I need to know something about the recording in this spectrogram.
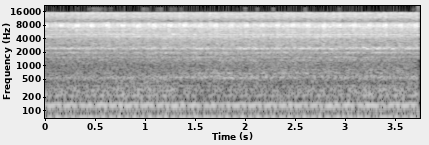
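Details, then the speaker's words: Chevy Caprice on ACES fuel injection with a new fuel pump, injectors, coils, plugs and MAP, crank and cam sensors: deep, even idle with no ticks or surging, and the earlier noise is gone. Owner suspects the unchanged fuel line or fuel filter regulator if it returns. "But guess what? We don't have it, man. I'm excited. We don't have it."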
